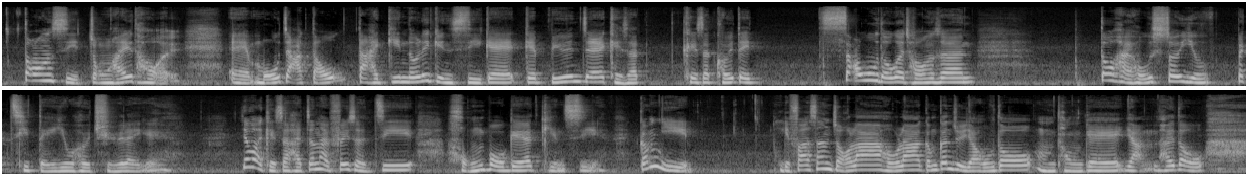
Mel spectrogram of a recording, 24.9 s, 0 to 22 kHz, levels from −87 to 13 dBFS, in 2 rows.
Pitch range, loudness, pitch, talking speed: 185-225 Hz, -18 LUFS, 200 Hz, 200 characters per minute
